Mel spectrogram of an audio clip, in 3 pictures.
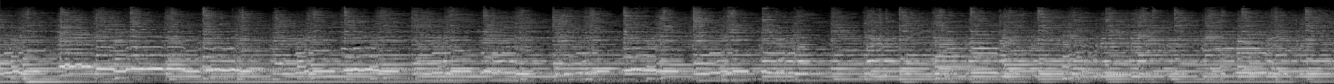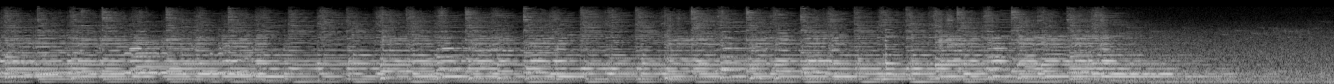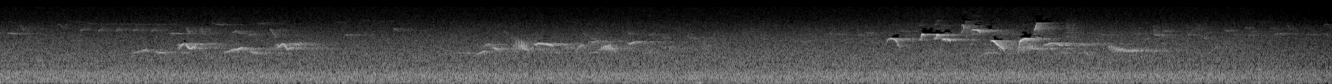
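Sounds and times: droned zither folk tune: 0.0 - 27.4
songbird chirping: 23.0 - 34.0, 34.8 - 40.0.

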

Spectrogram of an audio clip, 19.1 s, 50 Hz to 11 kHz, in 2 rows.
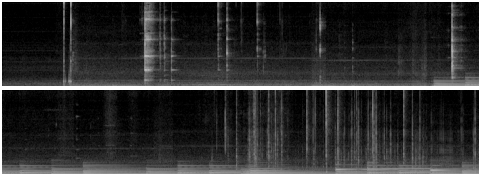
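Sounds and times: soft piano music: 1.5 - 19.0
glass and ceramic clinking: 2.9 - 3.5.

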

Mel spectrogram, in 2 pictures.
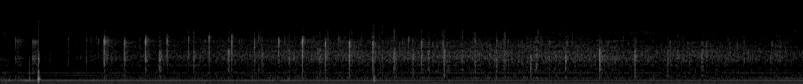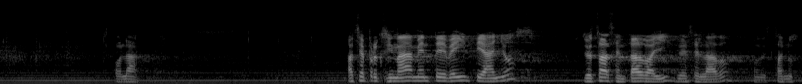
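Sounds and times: steady electrical hum: 0.0 - 16.0
audience applauding: 0.2 - 8.8.

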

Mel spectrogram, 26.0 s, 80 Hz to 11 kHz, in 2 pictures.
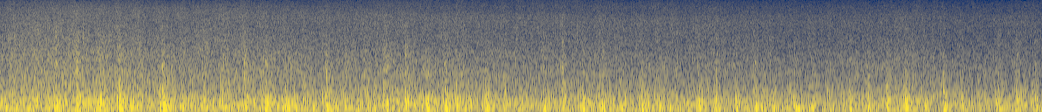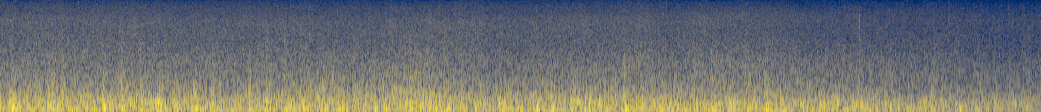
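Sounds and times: paddle wheels churning water: 0.0 - 26.0.

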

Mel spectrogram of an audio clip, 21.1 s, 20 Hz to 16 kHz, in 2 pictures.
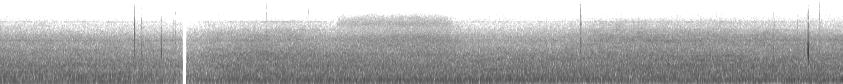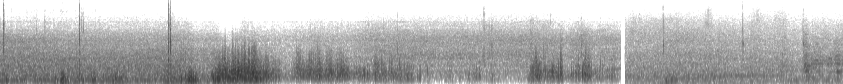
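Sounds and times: low mechanical drone: 0.0 - 13.4
outdoor background noise: 0.0 - 21.0.

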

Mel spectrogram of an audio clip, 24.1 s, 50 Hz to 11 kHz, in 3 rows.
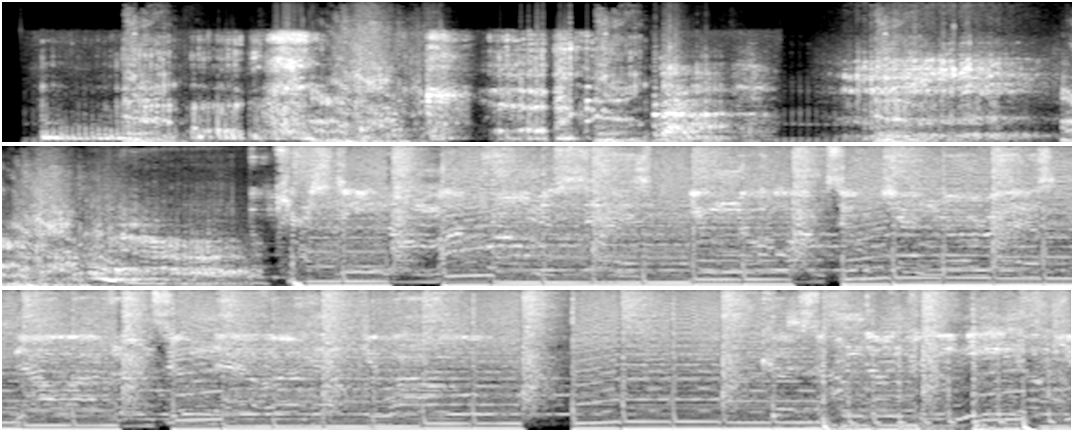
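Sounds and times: animal roaring and growling: 0.2 - 10.0.

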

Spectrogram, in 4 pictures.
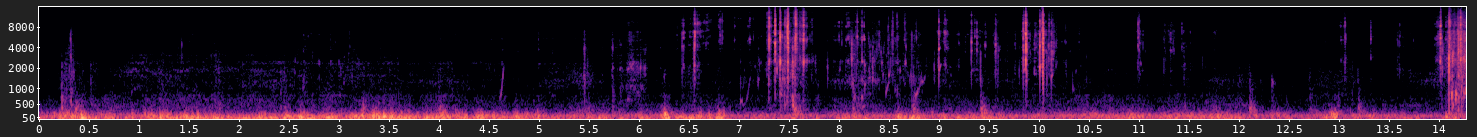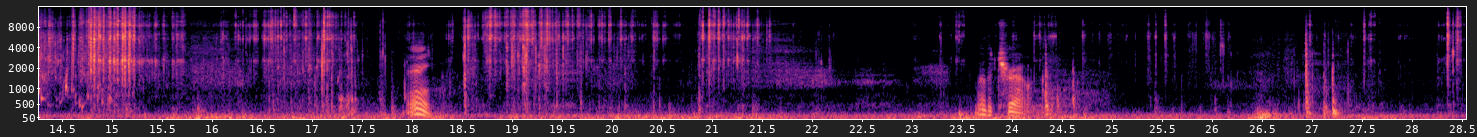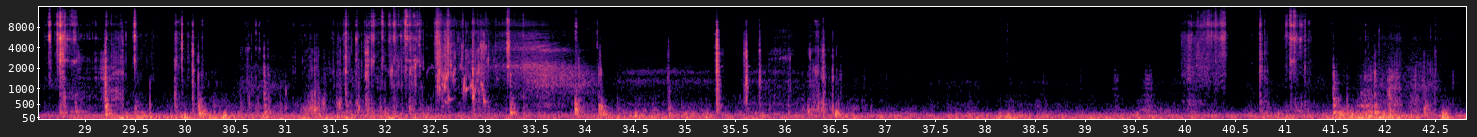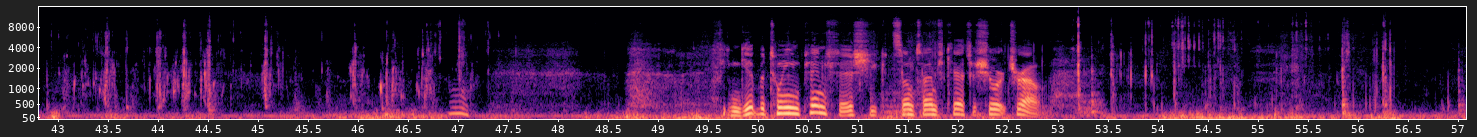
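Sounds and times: steady low rumble: 0.0 - 57.0
water around a kayak: 0.0 - 57.0
fishing gear clicks and rattles: 6.2 - 11.7, 12.8 - 36.6, 39.8 - 48.1, 50.1 - 57.0
fish thrashing and splashing: 14.0 - 17.7, 18.3 - 21.9, 31.3 - 33.4.

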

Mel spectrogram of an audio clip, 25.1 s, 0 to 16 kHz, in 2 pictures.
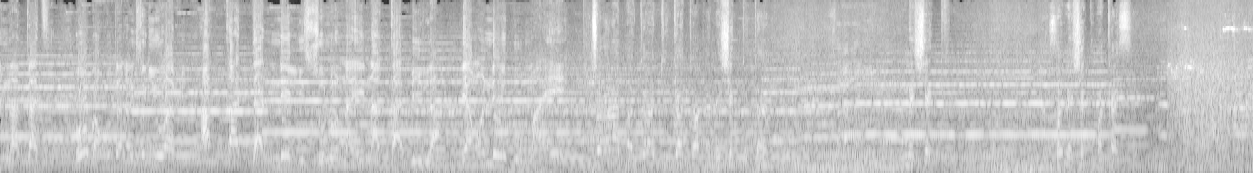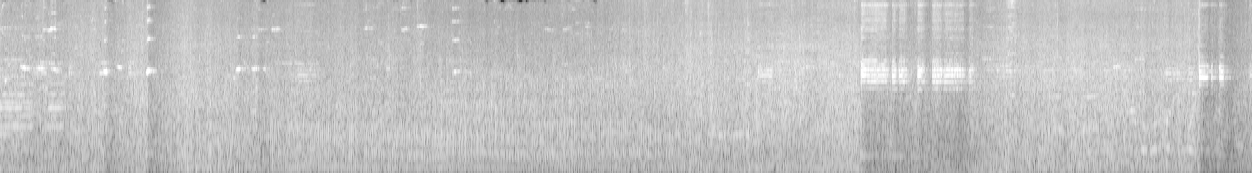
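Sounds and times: passing vehicle engines: 0.0 - 25.0
car horn toots: 7.9 - 14.1, 19.2 - 22.7, 24.1 - 25.0.

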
